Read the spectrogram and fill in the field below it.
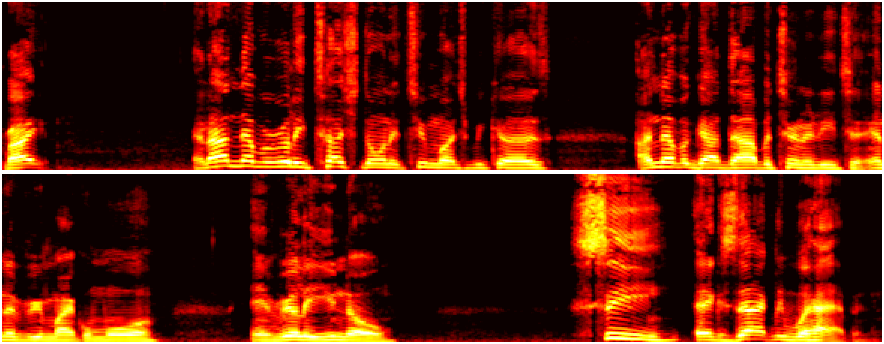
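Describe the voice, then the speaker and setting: An American commentary channel host dishes casual gossip, using profane slang and throwing out rhetorical questions. His voice is on the high side, moderately paced with frequent pauses, and the studio-quality recording has no echo.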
